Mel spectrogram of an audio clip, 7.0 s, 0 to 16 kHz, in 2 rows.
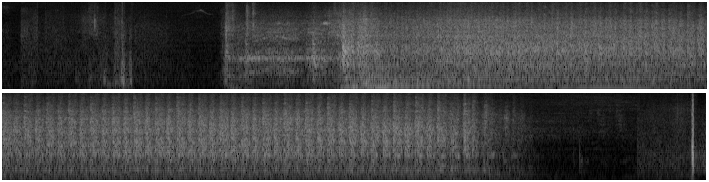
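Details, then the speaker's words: Porsche 986 Boxster with V8 engine swap, first start after reassembly, oil filled, coolant untouched: starts and runs with loud busy chatter over idle, cause unknown to owner, needs investigation. "accord ça démarre et fonctionne mais ça ça sonne très bavard comme ça quelque chose fait beaucoup de bruit je ne sais pas ce que c'est"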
